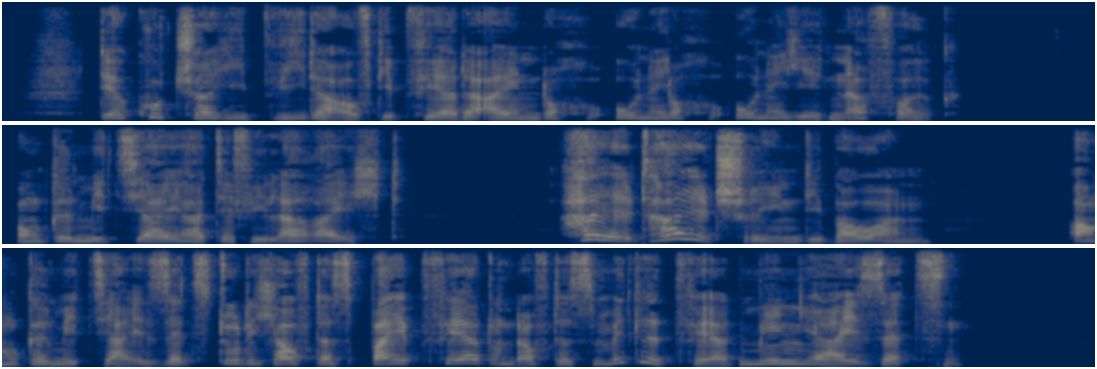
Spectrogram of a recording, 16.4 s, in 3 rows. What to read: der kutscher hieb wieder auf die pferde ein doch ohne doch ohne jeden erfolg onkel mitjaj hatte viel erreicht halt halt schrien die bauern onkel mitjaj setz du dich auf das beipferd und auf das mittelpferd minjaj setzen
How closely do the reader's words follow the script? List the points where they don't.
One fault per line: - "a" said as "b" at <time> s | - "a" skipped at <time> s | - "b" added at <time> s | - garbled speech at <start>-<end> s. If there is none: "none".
none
